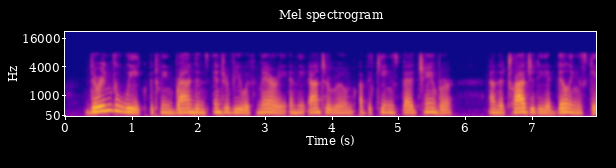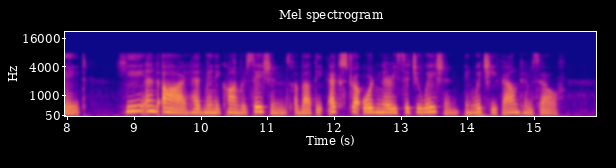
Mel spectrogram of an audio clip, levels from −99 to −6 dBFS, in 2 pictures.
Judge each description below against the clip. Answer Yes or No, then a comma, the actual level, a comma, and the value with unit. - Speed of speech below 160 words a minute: Yes, average, 140 wpm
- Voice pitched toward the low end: No, medium, 180 Hz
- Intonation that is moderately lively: Yes, average, 3.0 semitones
